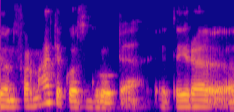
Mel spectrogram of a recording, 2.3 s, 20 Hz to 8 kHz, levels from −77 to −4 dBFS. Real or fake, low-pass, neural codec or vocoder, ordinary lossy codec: real; 7.2 kHz; none; Opus, 32 kbps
